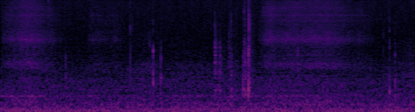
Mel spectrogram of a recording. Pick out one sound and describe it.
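A laptop's metal cover clicks into place.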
